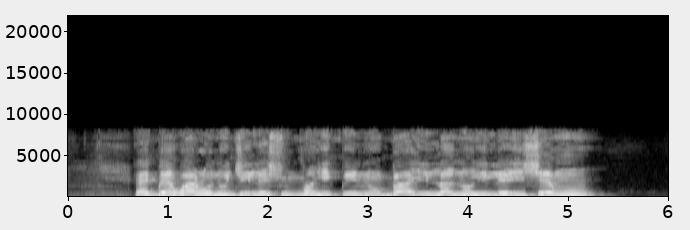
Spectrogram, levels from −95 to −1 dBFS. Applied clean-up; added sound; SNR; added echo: none; none; none; none.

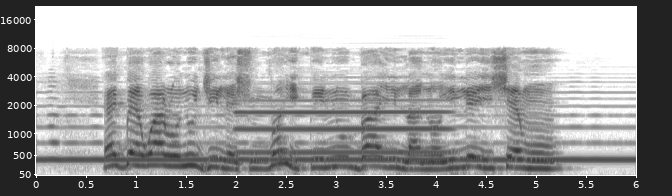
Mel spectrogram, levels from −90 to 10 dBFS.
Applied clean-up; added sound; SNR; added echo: none; Wind instrument, woodwind instrument + Wind instrument, woodwind instrument; 3 dB; none.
